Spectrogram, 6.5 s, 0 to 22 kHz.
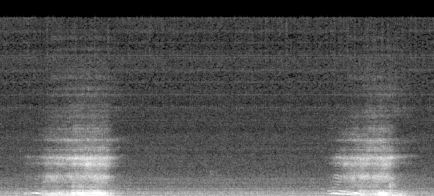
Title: Snoring sound … #4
